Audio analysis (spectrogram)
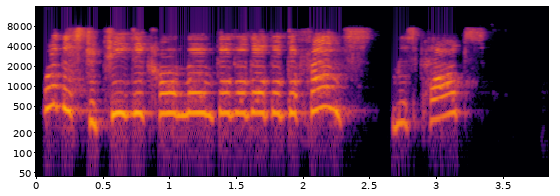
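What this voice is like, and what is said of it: Poor Elmo-style character voice. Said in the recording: “my terrible Elmo impression”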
